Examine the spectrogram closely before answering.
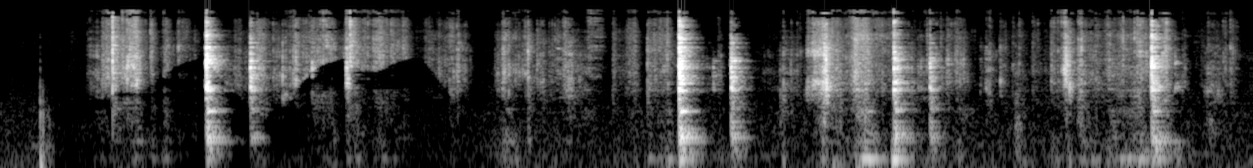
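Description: Crisp potato chips crunch and rustle as they are mixed by hand.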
